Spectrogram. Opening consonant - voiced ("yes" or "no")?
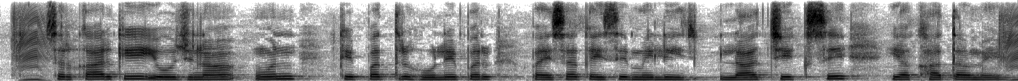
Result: no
